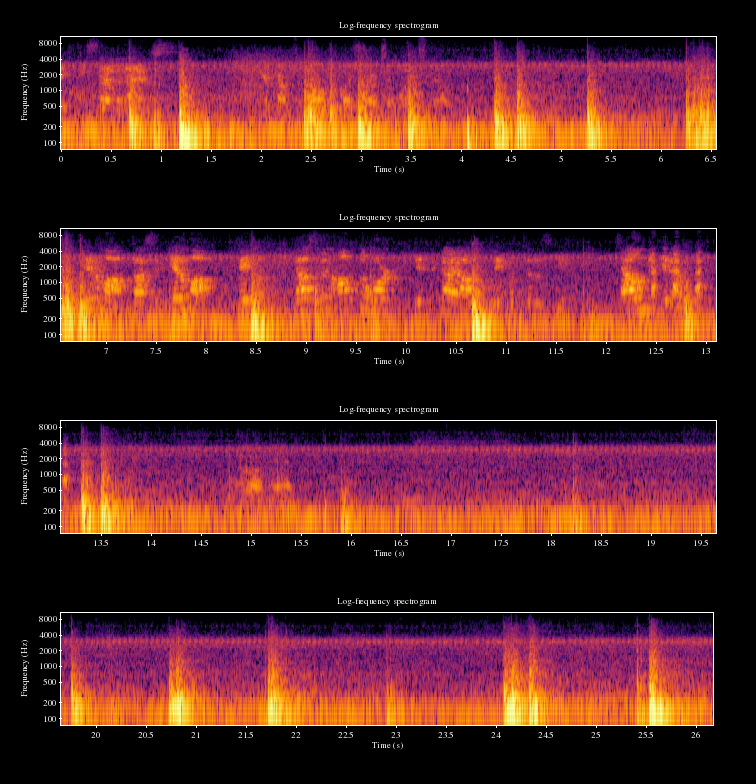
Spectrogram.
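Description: Aerial firework shells bursting: about a dozen sharp booms at irregular intervals, some in quick pairs, with fewer in the middle of the stretch, over background voices.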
